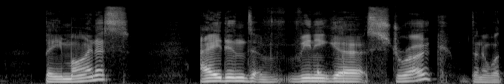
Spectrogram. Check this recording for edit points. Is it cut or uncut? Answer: uncut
